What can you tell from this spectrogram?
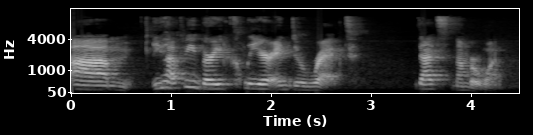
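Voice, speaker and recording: A woman with a New York accent talks at a medium pitch in an animated tone. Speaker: lifestyle vlogger. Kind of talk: advice vlog.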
